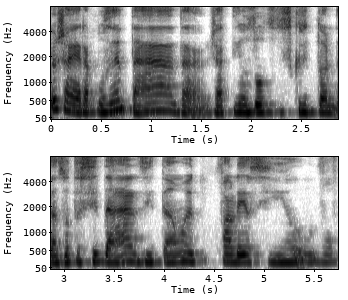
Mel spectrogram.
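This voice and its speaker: A woman's somewhat breathy voice at medium pitch and a moderate pace. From Alagoas, northeastern Brazil. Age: 70s. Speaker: lawyer. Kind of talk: interview.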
